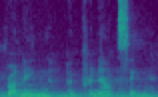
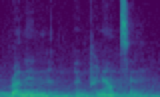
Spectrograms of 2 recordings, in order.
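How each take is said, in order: First: The word endings are pronounced in a formal way. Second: The word endings are pronounced in a casual way. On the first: The speaker seems more educated. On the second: The speaker seems less educated.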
